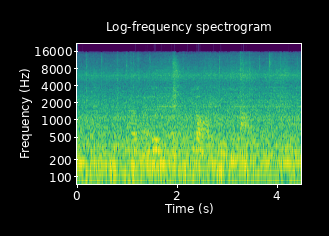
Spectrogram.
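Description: Indistinct speech, faint and broken, over a steady low background hum.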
